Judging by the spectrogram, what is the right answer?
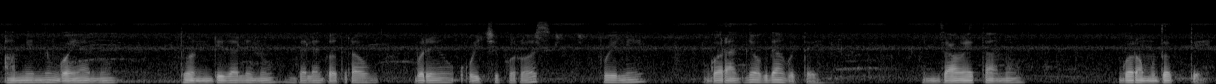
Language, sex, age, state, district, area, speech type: Goan Konkani, male, 18-30, Goa, Salcete, rural, spontaneous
